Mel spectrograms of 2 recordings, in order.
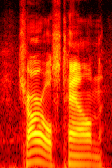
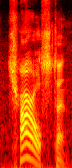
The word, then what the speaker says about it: Charleston: Our statistician, Wes, asked me why I called Charlestown, Charlestown. Well, I looked down at my score sheet, and it's spelled Charlestown, which is incorrect. It's Charleston.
